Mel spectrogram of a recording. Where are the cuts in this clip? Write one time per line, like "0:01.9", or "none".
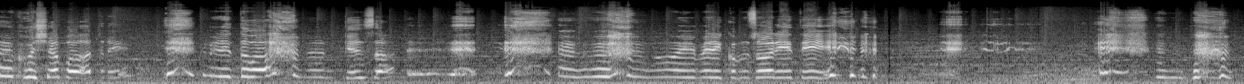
none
